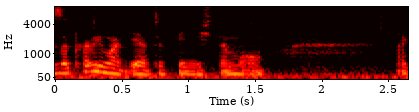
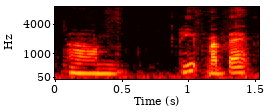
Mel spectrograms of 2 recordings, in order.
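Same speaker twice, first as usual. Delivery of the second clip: normal talking voice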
